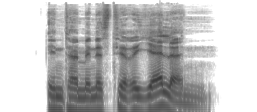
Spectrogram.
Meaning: inflection of interministeriell: 1. strong genitive masculine/neuter singular 2. weak/mixed genitive/dative all-gender singular 3. strong/weak/mixed accusative masculine singular
- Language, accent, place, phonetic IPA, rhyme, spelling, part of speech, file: German, Germany, Berlin, [ɪntɐminɪsteˈʁi̯ɛlən], -ɛlən, interministeriellen, adjective, De-interministeriellen.ogg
